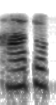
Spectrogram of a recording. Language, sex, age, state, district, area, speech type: Hindi, female, 30-45, Madhya Pradesh, Seoni, urban, conversation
